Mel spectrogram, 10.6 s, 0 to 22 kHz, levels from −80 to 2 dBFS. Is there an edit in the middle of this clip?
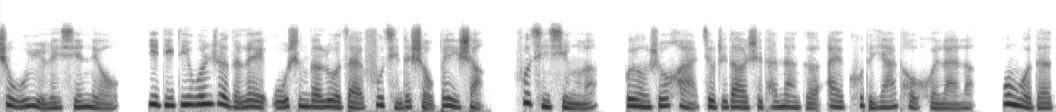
no; 0 cuts

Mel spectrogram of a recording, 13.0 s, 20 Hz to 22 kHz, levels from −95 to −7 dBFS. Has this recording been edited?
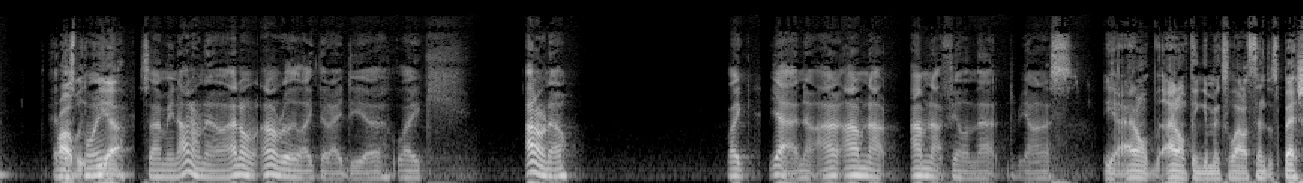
yes; 2 cuts; at 1.3 s, 7.6 s

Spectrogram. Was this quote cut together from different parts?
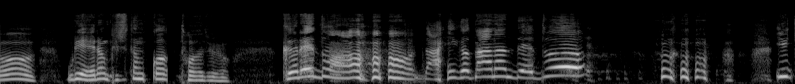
yes; 2 cuts; at 1.7 s, 4.8 s

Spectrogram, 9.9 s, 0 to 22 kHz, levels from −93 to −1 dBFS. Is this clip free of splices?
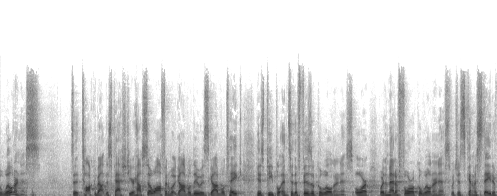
yes; 0 cuts

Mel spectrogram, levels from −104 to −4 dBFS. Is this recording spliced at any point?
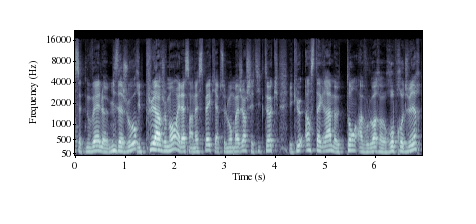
no; 0 cuts

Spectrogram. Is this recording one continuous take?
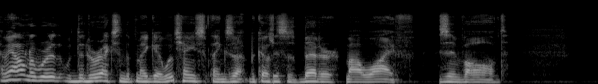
no; 6 cuts; at 1.3 s, 1.7 s, 2.1 s, 2.7 s, 3.5 s, 4.4 s

